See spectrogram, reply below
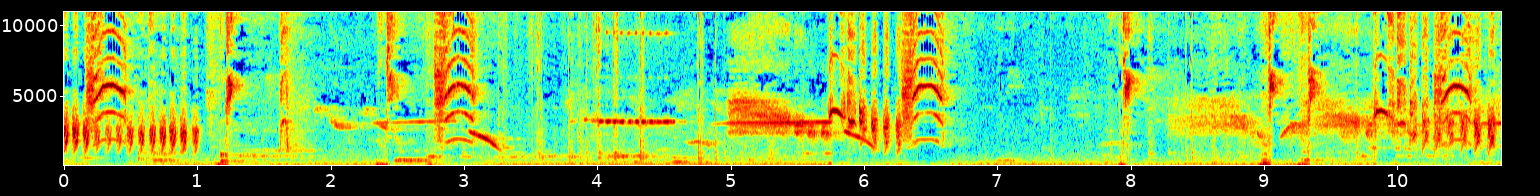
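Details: Common iora lure call: repeated bursts of rapid buzzy chatter with arched squeaky notes, separated by short sustained high whistles and a few clicks, returning every two to three seconds.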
